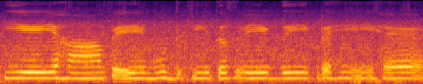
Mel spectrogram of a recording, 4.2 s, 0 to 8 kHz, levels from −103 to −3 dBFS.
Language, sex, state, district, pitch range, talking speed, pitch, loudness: Hindi, male, Haryana, Rohtak, 200-215 Hz, 125 wpm, 210 Hz, -15 LUFS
